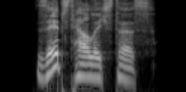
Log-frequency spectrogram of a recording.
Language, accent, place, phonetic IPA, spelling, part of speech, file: German, Germany, Berlin, [ˈzɛlpstˌhɛʁlɪçstəs], selbstherrlichstes, adjective, De-selbstherrlichstes.ogg
- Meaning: strong/mixed nominative/accusative neuter singular superlative degree of selbstherrlich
